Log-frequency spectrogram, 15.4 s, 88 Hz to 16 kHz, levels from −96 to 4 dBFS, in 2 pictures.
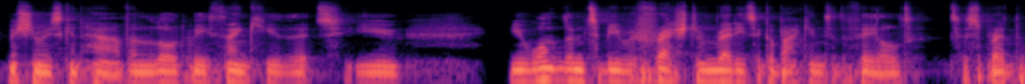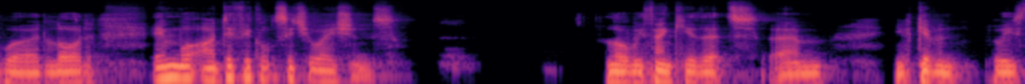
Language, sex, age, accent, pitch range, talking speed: English, male, 40-59, British, 95-115 Hz, 170 wpm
